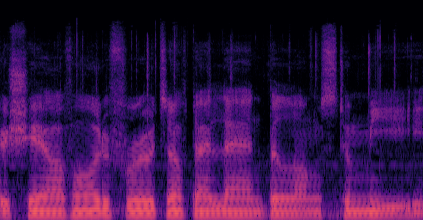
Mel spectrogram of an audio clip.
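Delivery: low, rumbling monster-like voice. Narrator voicing a creature that frightened him, in a deep, rumbling voice. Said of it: "it said in a deep, rumbling voice".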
